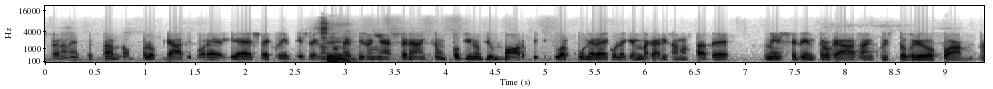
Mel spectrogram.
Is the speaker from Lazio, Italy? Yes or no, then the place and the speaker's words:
yes; Rome, Lazio, Italy; Io sono di Roma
